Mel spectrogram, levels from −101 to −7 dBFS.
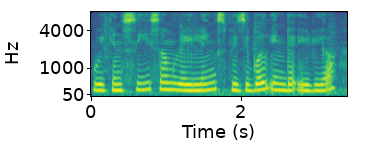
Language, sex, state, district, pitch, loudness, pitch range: English, female, Assam, Kamrup Metropolitan, 220 Hz, -13 LUFS, 215-235 Hz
